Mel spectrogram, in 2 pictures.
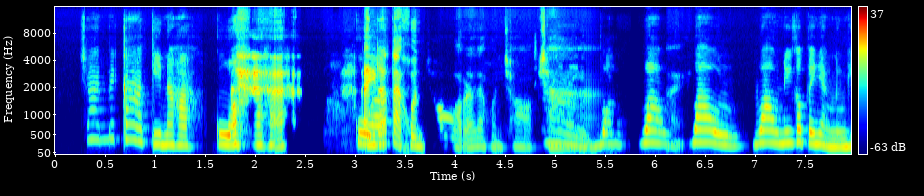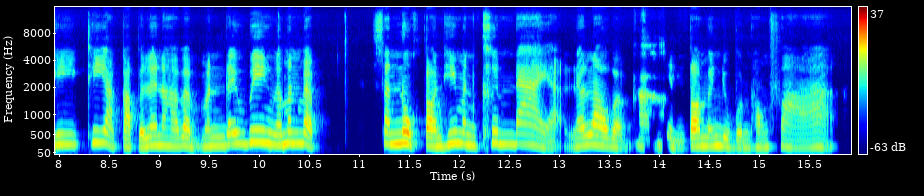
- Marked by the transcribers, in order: laugh; static; laughing while speaking: "กลัว"; distorted speech; mechanical hum; unintelligible speech; tsk
- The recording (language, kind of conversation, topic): Thai, unstructured, ช่วงเวลาใดที่ทำให้คุณคิดถึงวัยเด็กมากที่สุด?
